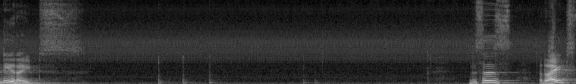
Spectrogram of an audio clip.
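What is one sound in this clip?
A man speaks in a lecturing tone through a microphone, in short bursts.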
